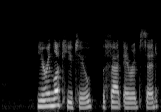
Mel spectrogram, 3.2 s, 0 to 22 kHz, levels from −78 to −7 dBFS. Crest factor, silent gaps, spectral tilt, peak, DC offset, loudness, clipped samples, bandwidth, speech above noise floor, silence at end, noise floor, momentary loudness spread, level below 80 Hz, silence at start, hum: 20 dB; none; -6 dB/octave; -8 dBFS; under 0.1%; -28 LUFS; under 0.1%; 7.4 kHz; 43 dB; 0.1 s; -71 dBFS; 12 LU; -74 dBFS; 0.75 s; none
